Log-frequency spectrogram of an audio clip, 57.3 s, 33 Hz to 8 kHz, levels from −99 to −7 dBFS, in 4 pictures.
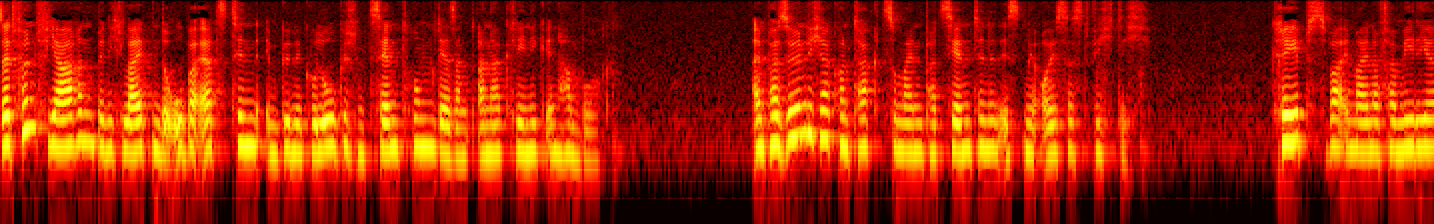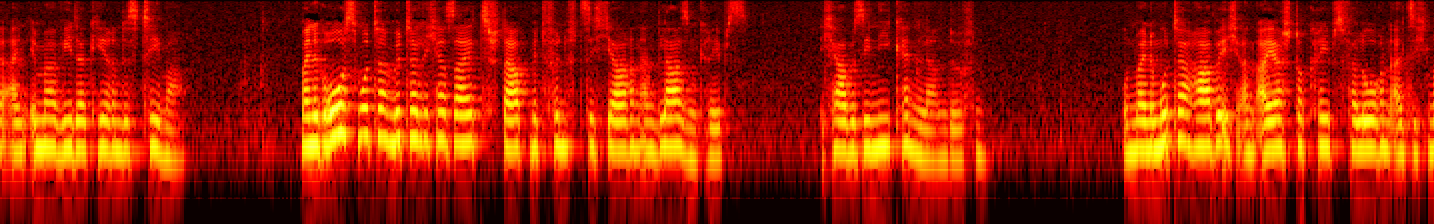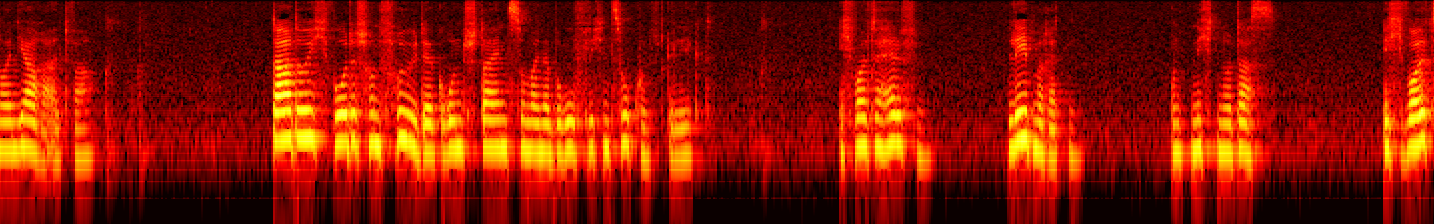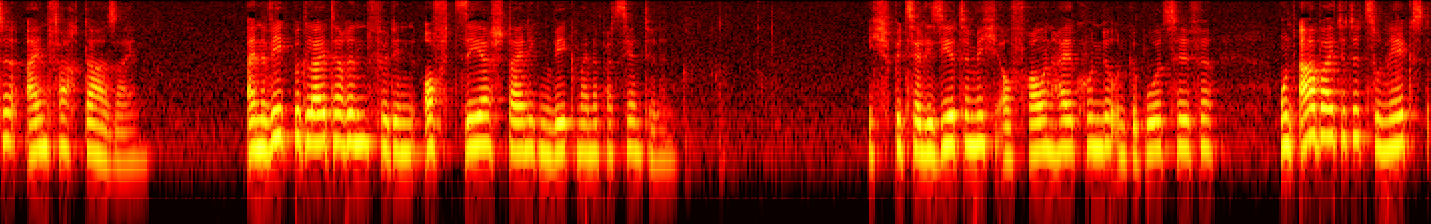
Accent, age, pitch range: German, 40-59, 195-225 Hz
